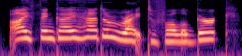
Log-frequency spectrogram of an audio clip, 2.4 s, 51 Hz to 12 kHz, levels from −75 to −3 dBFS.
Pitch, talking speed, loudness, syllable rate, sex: 265 Hz, 225 wpm, -16 LUFS, 5.0 syllables/s, female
